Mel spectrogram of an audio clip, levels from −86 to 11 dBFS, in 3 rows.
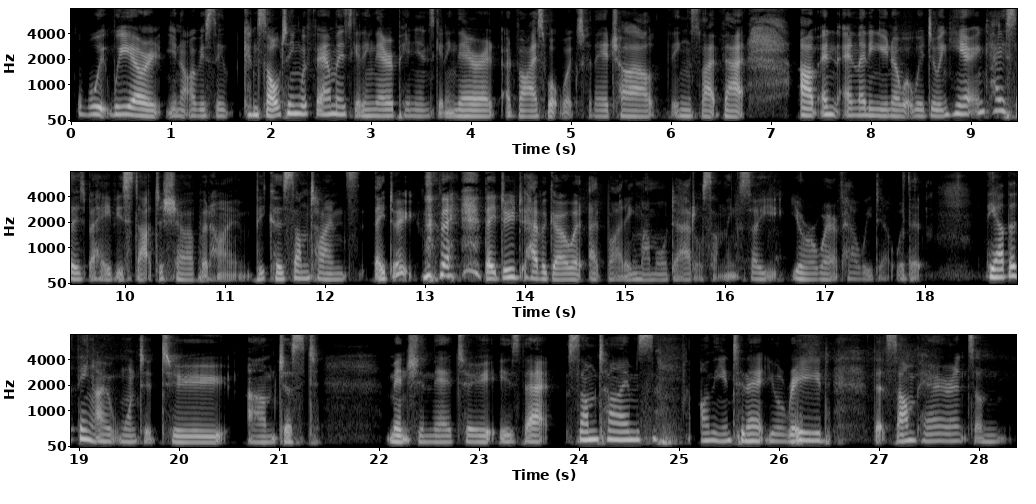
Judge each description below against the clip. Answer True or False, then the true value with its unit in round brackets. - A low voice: False (175 Hz)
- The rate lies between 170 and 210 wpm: True (200 wpm)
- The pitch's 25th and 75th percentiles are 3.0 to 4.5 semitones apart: False (5.0 semitones)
